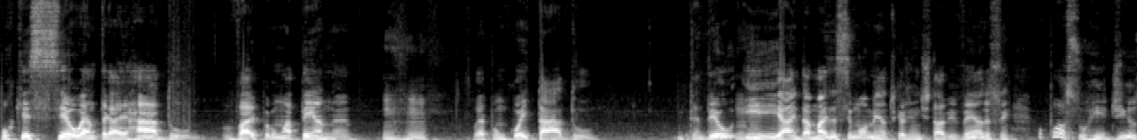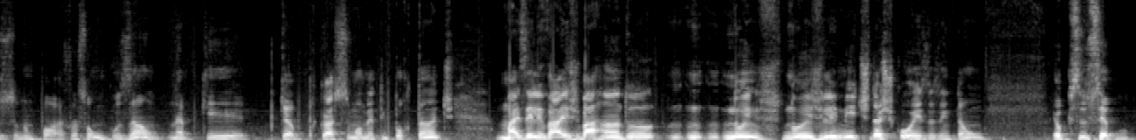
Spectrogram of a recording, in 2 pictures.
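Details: Stuttering since childhood in an adult male comedian; it runs in his family, and he stutters at some times and not at others.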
